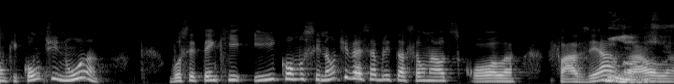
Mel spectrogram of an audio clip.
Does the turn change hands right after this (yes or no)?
no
